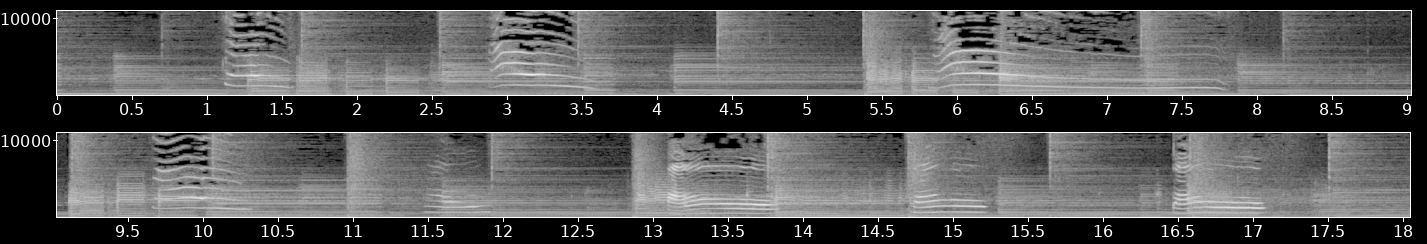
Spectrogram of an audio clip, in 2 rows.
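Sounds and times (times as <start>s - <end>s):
background music with bass: 0.0s - 18.0s
cat meowing: 1.1s - 1.8s, 2.9s - 3.8s, 5.8s - 7.9s, 9.6s - 10.5s, 11.5s - 12.0s, 13.0s - 14.0s, 14.7s - 15.4s, 16.5s - 17.2s.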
